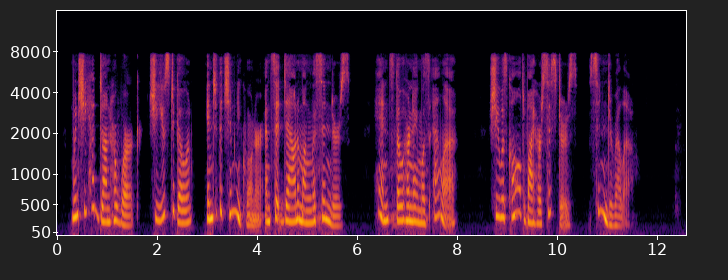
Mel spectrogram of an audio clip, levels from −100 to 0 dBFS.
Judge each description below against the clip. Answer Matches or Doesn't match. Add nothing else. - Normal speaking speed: Matches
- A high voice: Matches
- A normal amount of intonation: Doesn't match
